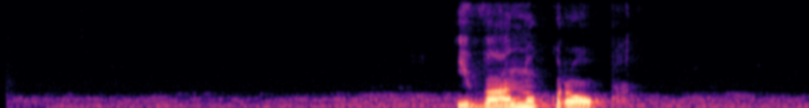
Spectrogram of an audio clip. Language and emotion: Russian, neutral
